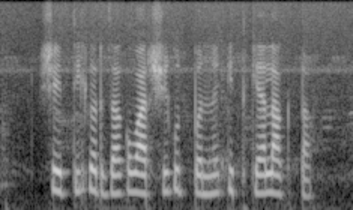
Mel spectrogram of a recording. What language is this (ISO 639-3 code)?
mar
